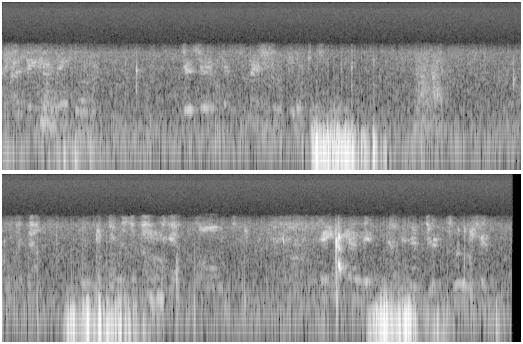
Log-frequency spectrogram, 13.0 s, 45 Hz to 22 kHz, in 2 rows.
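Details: Three brief, low, jerky bursts about every 3.5 seconds over quiet room noise; hiccups.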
